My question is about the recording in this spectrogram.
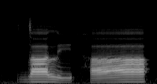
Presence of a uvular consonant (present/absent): absent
